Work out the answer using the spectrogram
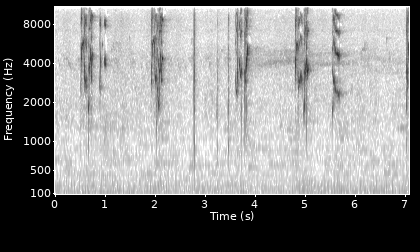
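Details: Lovebird described as strange-voiced and able to copy human speech gives clustered high chirps in bursts about a second apart. Isolated faint clicks fall between the bursts.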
